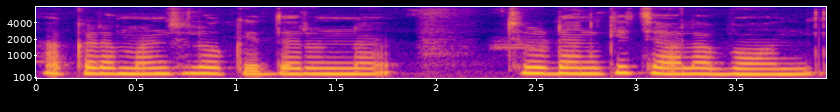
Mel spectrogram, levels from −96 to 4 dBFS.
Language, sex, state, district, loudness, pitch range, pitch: Telugu, female, Andhra Pradesh, Sri Satya Sai, -14 LUFS, 230-250 Hz, 240 Hz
